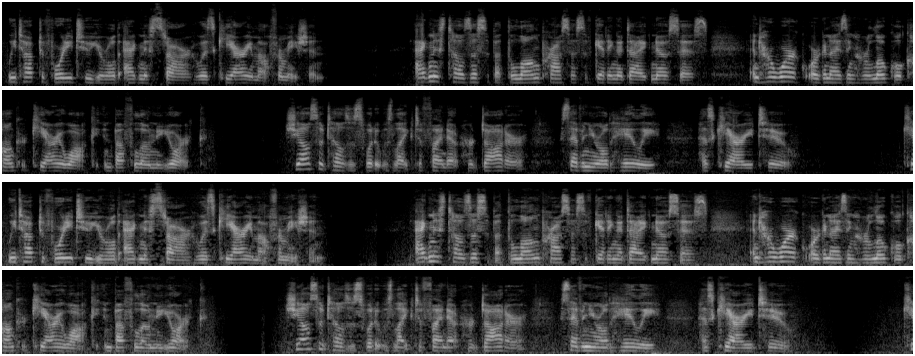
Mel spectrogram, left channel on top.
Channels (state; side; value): quieter; left; 3.8 dB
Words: we talked to 42-year-old Agnes Starr, who has Chiari Malformation. Agnes tells us about the long process of getting a diagnosis and her work organizing her local Conquer Chiari walk in Buffalo, New York. She also tells us what it was like to find out her daughter, 7-year-old Hailey, has Chiari too.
